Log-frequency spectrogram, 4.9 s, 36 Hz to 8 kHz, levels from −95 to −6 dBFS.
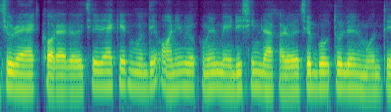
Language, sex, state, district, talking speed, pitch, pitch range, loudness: Bengali, male, Odisha, Khordha, 160 wpm, 120 Hz, 110-125 Hz, -18 LUFS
